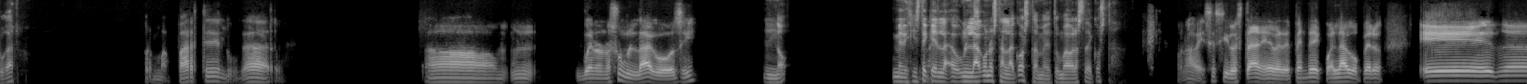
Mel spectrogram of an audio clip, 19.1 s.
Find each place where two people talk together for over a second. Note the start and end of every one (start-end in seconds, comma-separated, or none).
none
